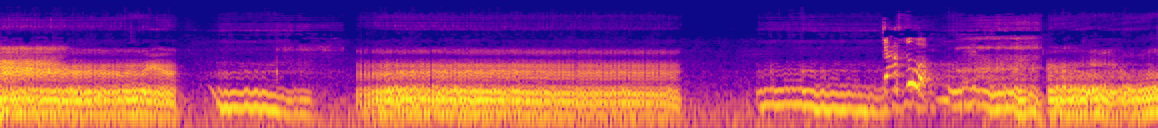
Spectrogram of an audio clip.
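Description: A Shiba Inu screams in long, strained, wavering wails broken by short pauses, a protest at having its ear twisted. The cries come in three sustained bouts, with a brief human voice possibly mixed in.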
